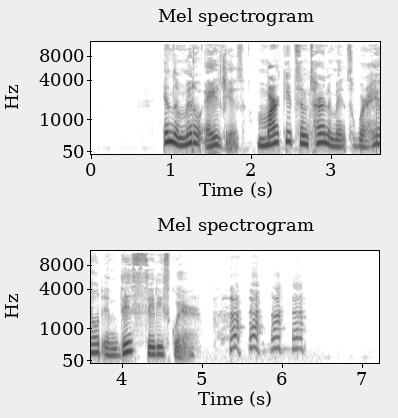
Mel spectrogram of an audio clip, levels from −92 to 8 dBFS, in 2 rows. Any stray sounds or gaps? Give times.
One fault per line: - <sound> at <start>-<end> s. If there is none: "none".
- laugh at 5.1-6.3 s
